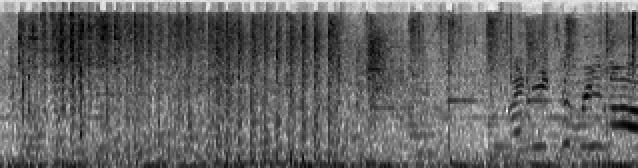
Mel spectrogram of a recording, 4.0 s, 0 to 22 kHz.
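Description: Gunfire in The Division 2, rapid automatic bursts and dense overlapping shots hammering continuously, loud and close, with muffled voices underneath.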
